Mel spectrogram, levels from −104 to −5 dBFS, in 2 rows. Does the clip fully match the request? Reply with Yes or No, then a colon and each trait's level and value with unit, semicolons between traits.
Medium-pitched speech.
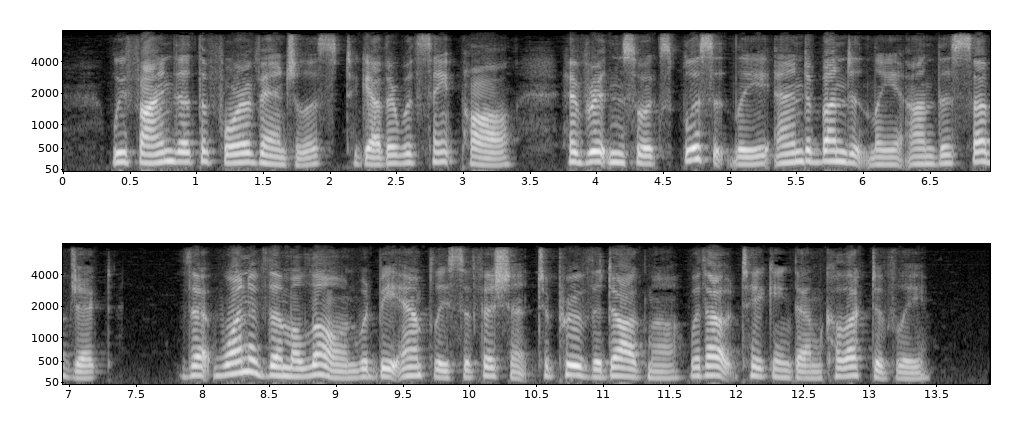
Yes: medium, 180 Hz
